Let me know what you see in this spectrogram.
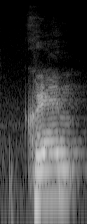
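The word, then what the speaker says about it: crème: ये जो ई के ऊपर ऐसे लगा है चिन्ह, इस साइन जो है, उसका मतलब है कि इसको ई को ए पढ़ना है, ए। तो इसका जो प्रोनाउंसिएशन है वो है क्रैम द ला क्रैम। क्रैम पढ़ेंगे इसको।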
